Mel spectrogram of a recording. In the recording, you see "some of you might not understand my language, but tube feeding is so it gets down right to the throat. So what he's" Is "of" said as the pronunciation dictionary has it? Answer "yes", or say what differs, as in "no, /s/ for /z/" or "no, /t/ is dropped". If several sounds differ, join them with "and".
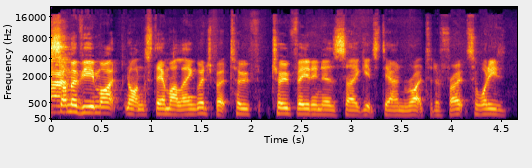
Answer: yes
